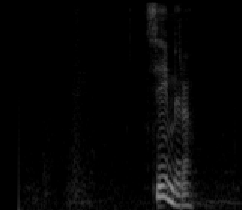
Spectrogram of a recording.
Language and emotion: Russian, neutral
